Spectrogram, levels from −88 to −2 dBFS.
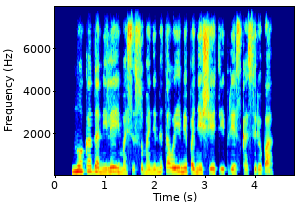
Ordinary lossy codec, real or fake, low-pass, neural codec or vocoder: Opus, 32 kbps; real; 7.2 kHz; none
